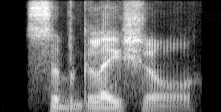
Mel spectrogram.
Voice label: "subglacial", British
